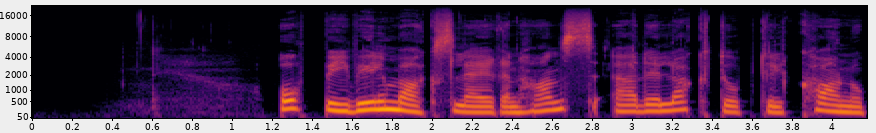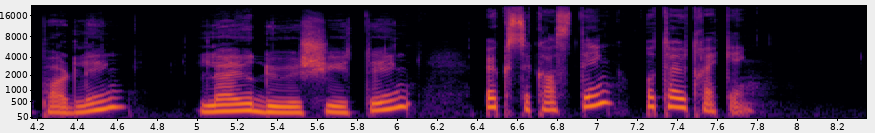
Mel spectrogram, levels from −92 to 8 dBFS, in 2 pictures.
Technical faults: section at the wrong speed

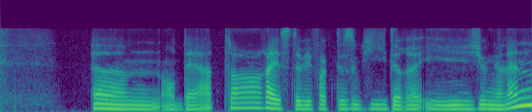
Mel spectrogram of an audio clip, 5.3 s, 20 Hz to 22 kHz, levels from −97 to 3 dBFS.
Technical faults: Bluetooth LC3 compression

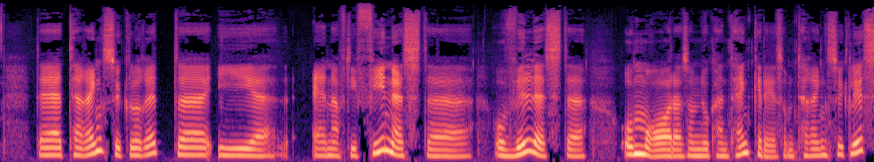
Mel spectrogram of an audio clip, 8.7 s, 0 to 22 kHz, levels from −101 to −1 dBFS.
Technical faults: generation loss

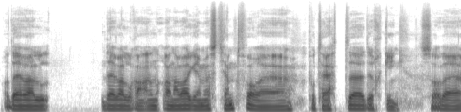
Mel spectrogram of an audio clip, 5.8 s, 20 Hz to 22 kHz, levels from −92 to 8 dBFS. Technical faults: none

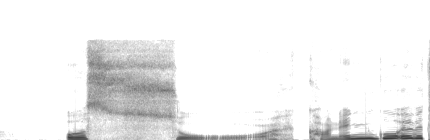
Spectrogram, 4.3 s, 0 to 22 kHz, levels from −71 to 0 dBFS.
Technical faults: dropped samples

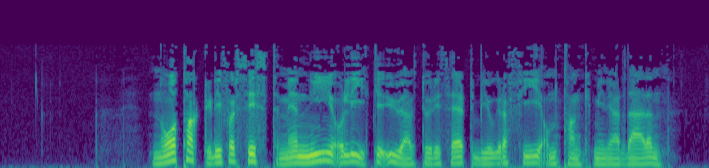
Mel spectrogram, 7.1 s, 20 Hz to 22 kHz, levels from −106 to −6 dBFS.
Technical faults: MP3 compression

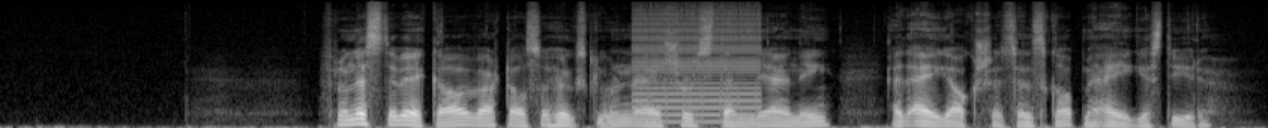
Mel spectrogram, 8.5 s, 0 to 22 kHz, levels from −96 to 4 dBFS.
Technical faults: lost LE Audio frames; GSM phone buzz

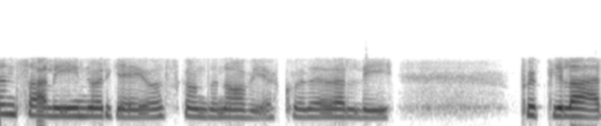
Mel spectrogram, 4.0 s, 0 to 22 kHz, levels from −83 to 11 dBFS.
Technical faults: Bluetooth CVSD headset codec

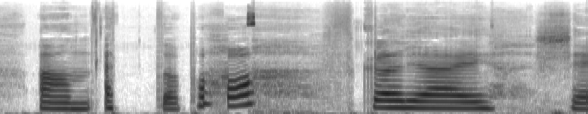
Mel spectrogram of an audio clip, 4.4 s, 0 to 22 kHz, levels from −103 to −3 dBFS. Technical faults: time-stretched section; frames out of order

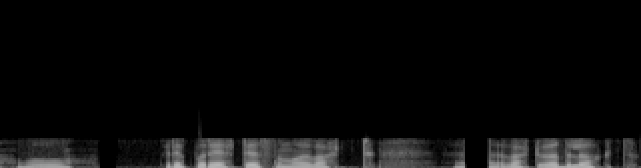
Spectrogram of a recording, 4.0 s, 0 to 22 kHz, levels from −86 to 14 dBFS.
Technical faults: packet loss filled with silence

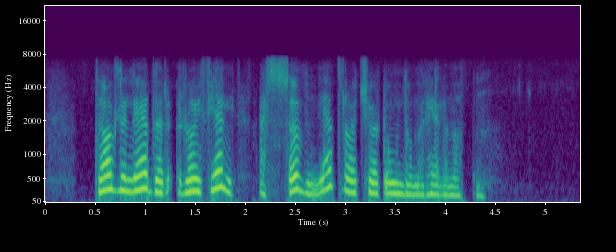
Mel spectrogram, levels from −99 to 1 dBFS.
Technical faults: AMR wideband (HD Voice) codec

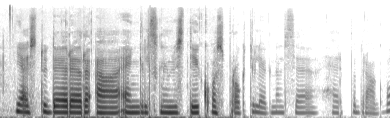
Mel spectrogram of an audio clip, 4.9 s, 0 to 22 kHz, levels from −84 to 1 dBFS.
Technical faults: zipper noise

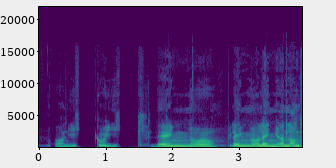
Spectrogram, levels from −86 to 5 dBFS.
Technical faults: sudden gain jump

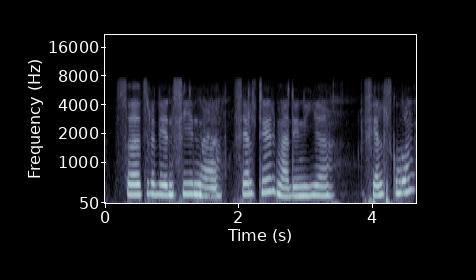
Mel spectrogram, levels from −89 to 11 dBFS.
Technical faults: AMR bit errors

